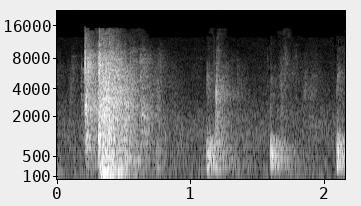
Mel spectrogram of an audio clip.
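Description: A door shuts with a sharp thud, followed by two footsteps of hard-soled shoes on a wooden parquet floor.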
